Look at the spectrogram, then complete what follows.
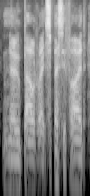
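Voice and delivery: usual speaking voice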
